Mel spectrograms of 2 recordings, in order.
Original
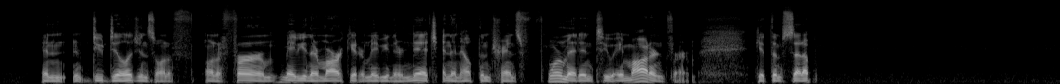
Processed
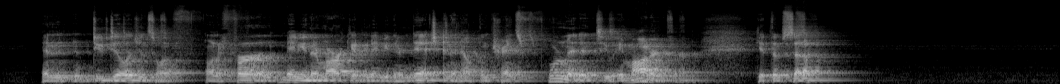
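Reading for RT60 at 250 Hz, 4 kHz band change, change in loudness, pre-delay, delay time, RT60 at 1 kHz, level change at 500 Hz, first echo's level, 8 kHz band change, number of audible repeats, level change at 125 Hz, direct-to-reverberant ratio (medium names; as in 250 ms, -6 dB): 0.95 s, +8.0 dB, +6.5 dB, 7 ms, 122 ms, 0.95 s, +6.0 dB, -9.5 dB, +6.0 dB, 1, +6.0 dB, 1.5 dB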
